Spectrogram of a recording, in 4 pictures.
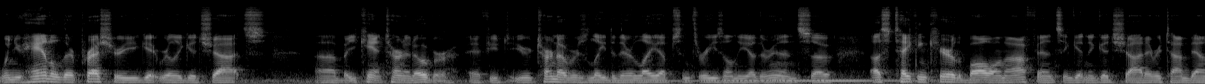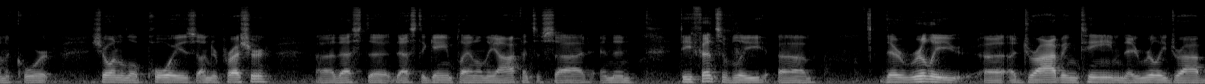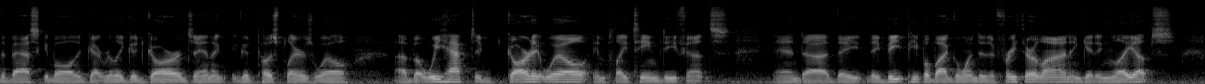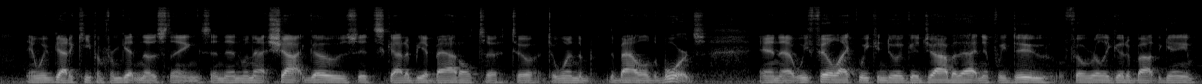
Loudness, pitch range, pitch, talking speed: -32 LUFS, 95-110 Hz, 100 Hz, 225 wpm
